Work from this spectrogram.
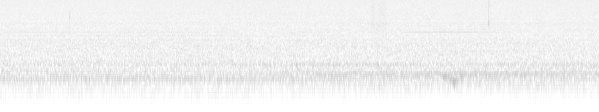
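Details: Quiet steady hiss like a fan or air conditioner fills a small room, with a faint hum and no clear animal sound.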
